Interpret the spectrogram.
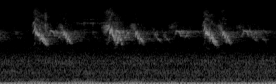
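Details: Sparrows sitting and eating together at Karyotissa in Greece give loud, clear chirps in three quick clusters about a second apart, each a sharp descending note followed by a short flat tail, over faint low hum.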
